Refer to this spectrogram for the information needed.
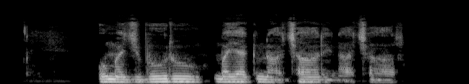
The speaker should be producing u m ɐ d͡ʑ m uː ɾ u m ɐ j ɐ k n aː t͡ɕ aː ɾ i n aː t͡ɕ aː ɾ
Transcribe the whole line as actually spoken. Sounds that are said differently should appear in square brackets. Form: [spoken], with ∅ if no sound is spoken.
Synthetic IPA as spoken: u m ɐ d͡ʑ [b] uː ɾ u m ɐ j ɐ k n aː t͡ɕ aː ɾ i n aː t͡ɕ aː ɾ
